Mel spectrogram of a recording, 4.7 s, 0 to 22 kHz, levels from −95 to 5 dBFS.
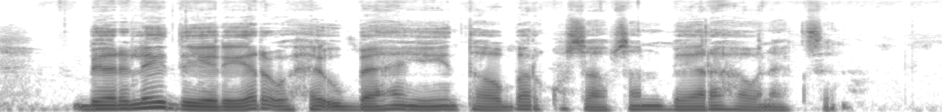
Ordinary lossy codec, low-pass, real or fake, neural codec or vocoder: none; none; fake; vocoder, 44.1 kHz, 128 mel bands every 512 samples, BigVGAN v2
